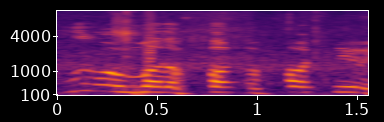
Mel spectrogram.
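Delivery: high-pitched exasperated cursing; high, put-upon mock fury; retold pissed off. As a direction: curse them in replayed frustration. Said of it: "I was, I was pissed off".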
